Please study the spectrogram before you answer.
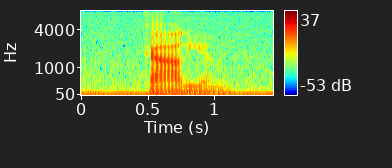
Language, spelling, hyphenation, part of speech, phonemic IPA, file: Dutch, kalium, ka‧li‧um, noun, /ˈkaː.li.ʏm/, Nl-kalium.ogg
- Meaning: potassium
